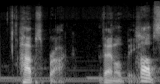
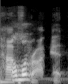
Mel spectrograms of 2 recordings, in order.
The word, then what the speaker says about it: Hopsprock Venelby: Hopsprock Venelby. His name's Hopsprock Venelby. Yeah. I said Hopsprocket. His name's Hopsprock Venelby.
